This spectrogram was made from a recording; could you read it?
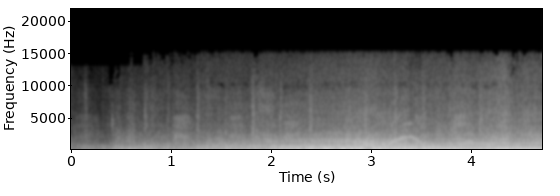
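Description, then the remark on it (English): A motorbike engine roars along a road, its whine climbing in pitch as it speeds up and approaches, growing loud, with no voices. “A motorbike speeds towards her and a rider picks her up by the jacket.”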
